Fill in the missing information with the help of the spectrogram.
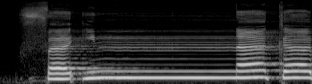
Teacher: Nun hukumnya gunnah musyaddadah karena nunnya bertasydid. Dibacanya dengung, tahan bunyi n-nya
